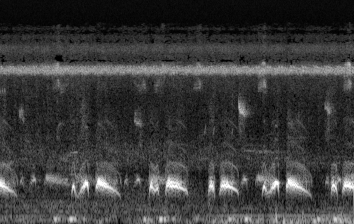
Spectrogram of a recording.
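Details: Spotted dove calling back at a decoy while being trapped at a newly opened enclosure; continuous run of mellow paired coos, falling in pitch, with occasional faint chirps of other birds.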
